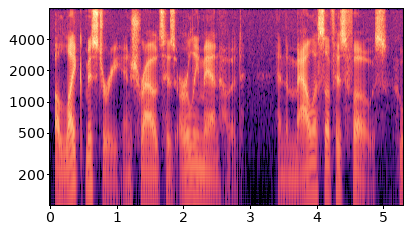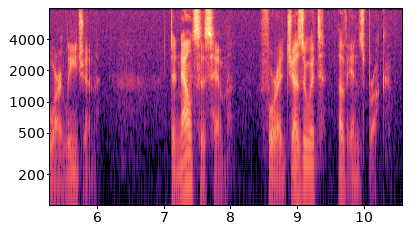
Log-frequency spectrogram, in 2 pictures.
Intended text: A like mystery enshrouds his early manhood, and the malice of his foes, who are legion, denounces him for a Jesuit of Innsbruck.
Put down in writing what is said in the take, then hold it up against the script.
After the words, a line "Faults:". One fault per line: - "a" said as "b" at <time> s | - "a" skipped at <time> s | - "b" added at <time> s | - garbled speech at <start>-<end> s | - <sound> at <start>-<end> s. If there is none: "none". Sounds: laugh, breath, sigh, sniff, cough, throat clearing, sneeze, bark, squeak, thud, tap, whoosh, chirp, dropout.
A like mystery enshrouds his early manhood, and the malice of his foes, who are legion, denounces him for a Jesuit of Innsbruck.
Faults:
none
